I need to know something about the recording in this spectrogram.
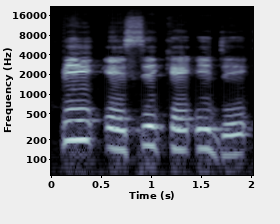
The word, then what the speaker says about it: packed: to the next one D can turn to G do you also know that d Canton to see in what situation everybody they can turn to T when Ed comes after k b s or F or or give me examples s l a c k e d everybody says slacked can I have a replacement of maca if I have p a c k e d everybody say packed if I have p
